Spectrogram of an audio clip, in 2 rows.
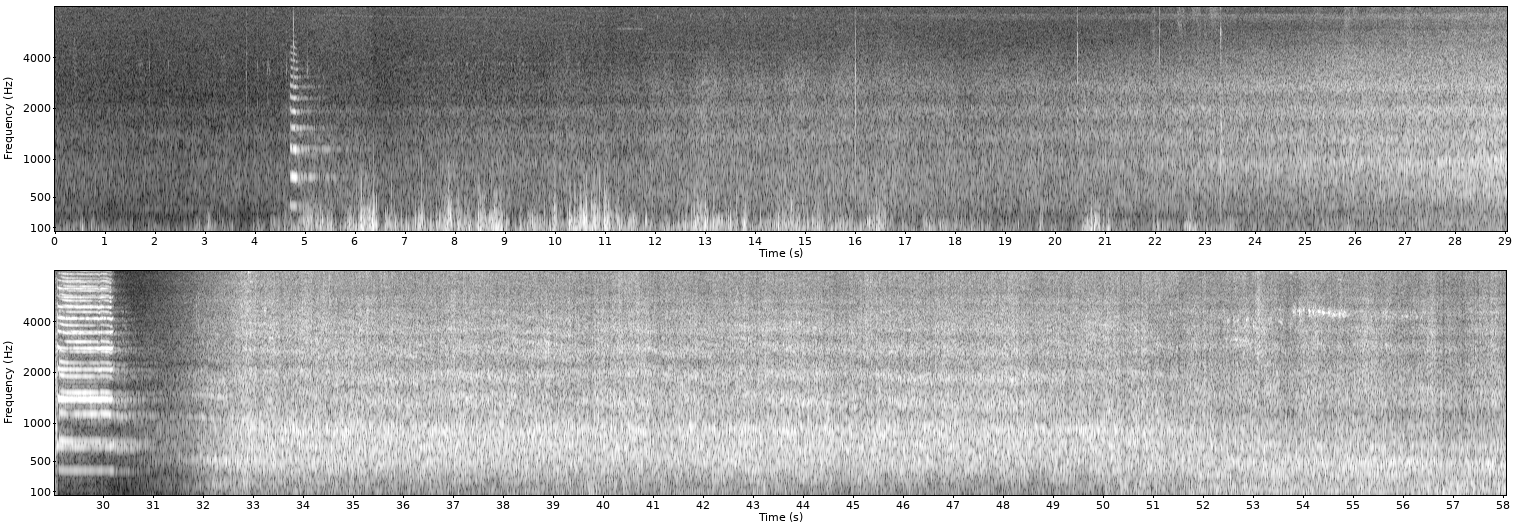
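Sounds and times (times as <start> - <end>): train wheels on rails: 0.0 - 58.0
locomotive horn: 4.7 - 5.8, 29.0 - 31.0.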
